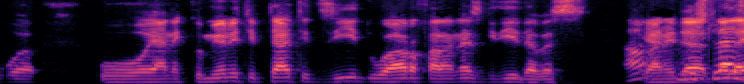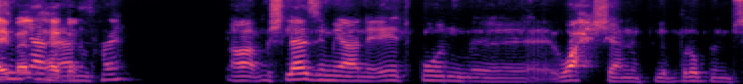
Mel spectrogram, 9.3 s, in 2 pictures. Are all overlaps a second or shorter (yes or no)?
no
